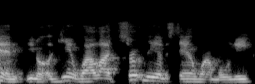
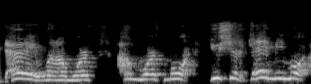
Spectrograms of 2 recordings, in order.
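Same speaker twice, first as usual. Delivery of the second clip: higher, louder mock complaint; mock hollering; 10 semitones higher, 5 dB louder than usual. A worker hollering at a lowballing boss, mock loud. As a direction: holler a pretend demand for more money. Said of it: "I can holler all day".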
